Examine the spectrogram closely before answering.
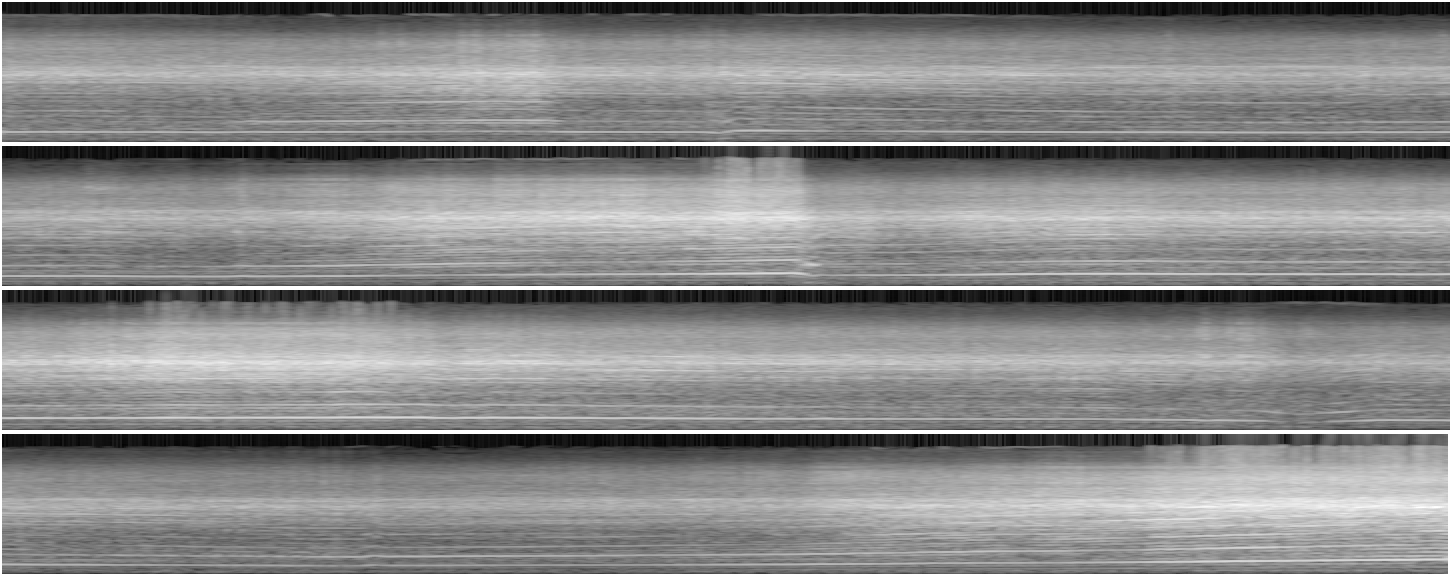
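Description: Onboard sound of a track-day motorcycle at speed: the engine runs steadily at high revs, its pitch rising and falling with the throttle, under a constant rush of wind. The pitch dips sharply twice, and the engine is loudest and highest near the end.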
